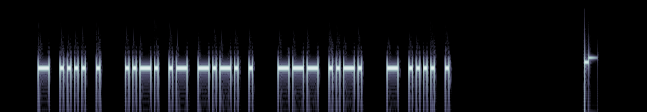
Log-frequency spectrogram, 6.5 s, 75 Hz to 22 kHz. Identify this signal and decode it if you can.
Morse code, heard as a keyed tone, about 33 wpm, 700 Hz. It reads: THE FACE OF THE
